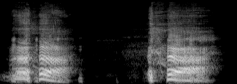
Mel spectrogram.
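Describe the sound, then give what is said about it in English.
A man clears his throat in two loud, rasping bursts, each made of two voiced pushes, separated by a brief silence. “sorry, I just caught a little Rod Serling in my throat.”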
